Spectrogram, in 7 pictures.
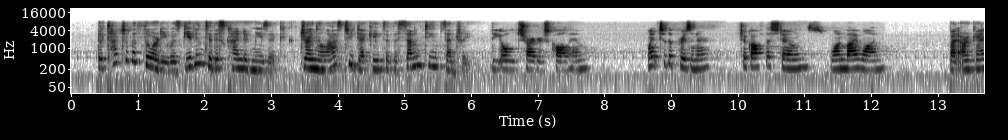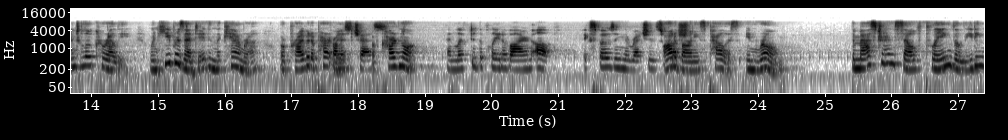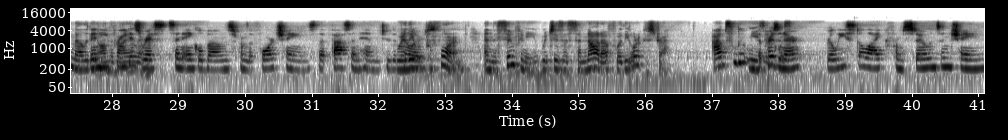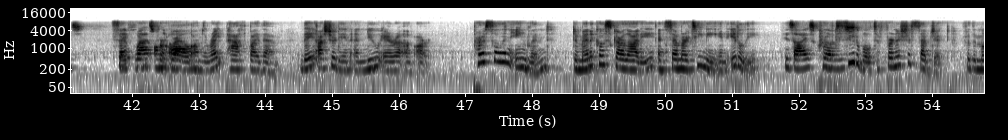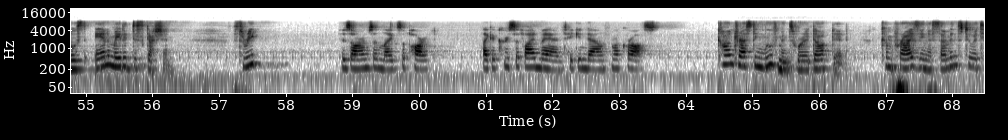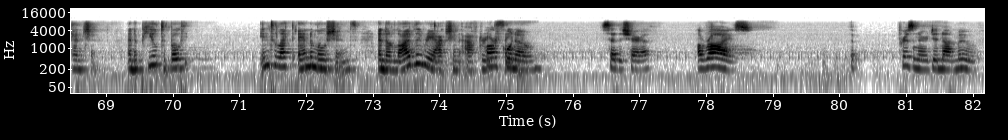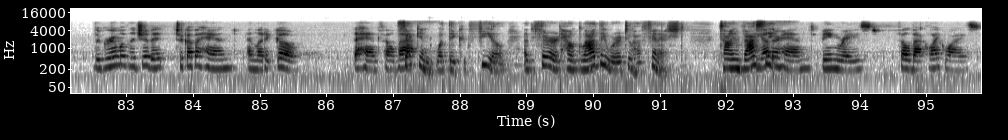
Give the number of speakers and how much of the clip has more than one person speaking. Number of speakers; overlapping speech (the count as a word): two, about 9%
